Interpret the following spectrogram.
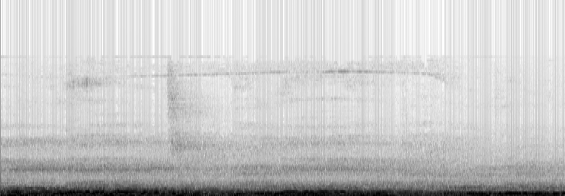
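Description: Mixed church choir singing long, held notes of a slow hymn, led by a male voice, with the chord shifting a few times.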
